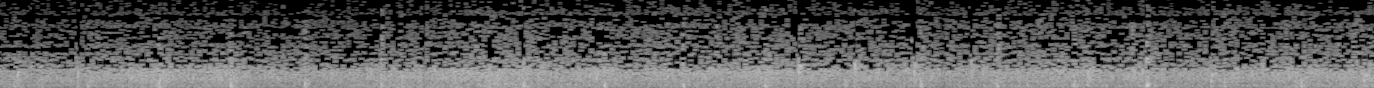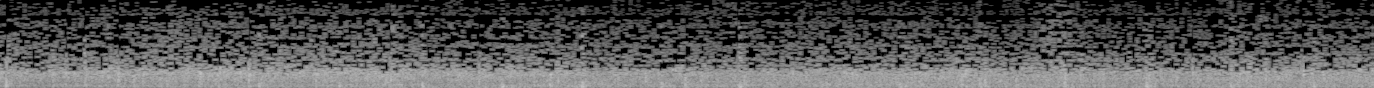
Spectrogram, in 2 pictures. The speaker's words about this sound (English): Colonel Glenn is acknowledging the applause of the members of Congress and of those who are standing and applauding in the visitors' gallery.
